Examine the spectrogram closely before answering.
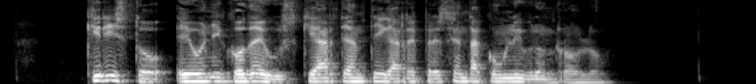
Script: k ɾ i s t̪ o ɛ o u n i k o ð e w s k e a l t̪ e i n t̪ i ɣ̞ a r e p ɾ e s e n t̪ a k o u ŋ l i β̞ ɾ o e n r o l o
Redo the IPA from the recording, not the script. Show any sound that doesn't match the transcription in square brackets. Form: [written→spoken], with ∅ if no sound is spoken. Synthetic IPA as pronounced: k ɾ i s t̪ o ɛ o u n i k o ð e w s k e a [l→ɾ] t̪ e [i→a] n t̪ i ɣ̞ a r e p ɾ e s e n t̪ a k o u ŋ l i β̞ ɾ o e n r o l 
